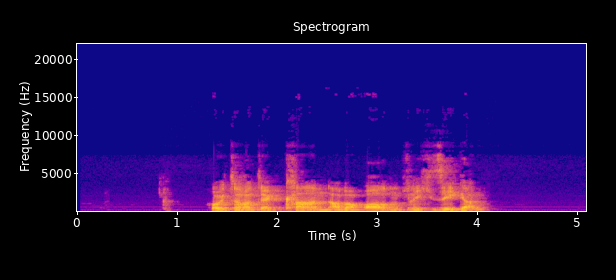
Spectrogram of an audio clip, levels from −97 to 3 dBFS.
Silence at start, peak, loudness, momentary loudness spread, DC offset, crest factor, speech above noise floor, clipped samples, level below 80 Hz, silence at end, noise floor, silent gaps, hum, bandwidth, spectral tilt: 0.85 s; -2 dBFS; -15 LUFS; 8 LU; under 0.1%; 16 dB; 52 dB; under 0.1%; -56 dBFS; 1 s; -67 dBFS; none; none; 9.2 kHz; -6 dB/octave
